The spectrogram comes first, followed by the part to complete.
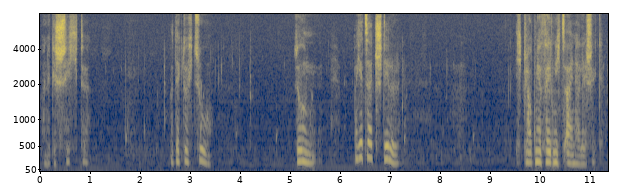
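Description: A polite, reserved wife and mother in an intimate radio play. Her medium-pitched voice is hesitant and softly questioning. Faint noise sits behind it. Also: drawn-out words, long pauses. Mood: soft, reluctant. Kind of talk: intimate German radio drama acting.

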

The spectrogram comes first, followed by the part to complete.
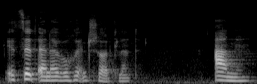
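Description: An actress playing a practical grown daughter in a vintage radio crime play, dry and unruffled. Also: female voice, on the low side, normal speed, close to an everyday voice. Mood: dry, cool. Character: cool, practical grown daughter managing family affairs. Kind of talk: vintage German radio crime drama acting.

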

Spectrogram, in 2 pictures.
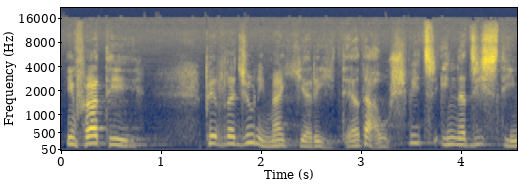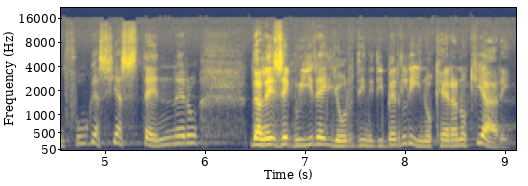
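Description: A grave survivor, reverberant hall. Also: male voice, fairly high pitch. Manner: theatrical, with expressive swells and hushed drops. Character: male camp survivor recalling his ordeal, grave and reflective. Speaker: actor reading a memoir on stage. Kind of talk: dramatic literary stage reading, first-person narration. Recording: long hall reverb of a theatre.

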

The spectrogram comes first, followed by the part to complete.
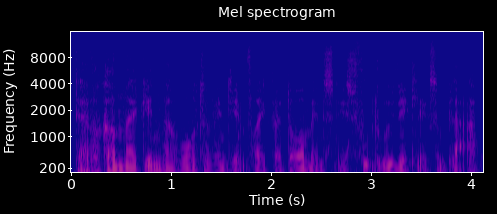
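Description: An actor playing an earnest, curious teenage boy who loves botany, in 1960s radio drama style, with a husky voice. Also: low voice, heavily acted. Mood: reflective narrating.

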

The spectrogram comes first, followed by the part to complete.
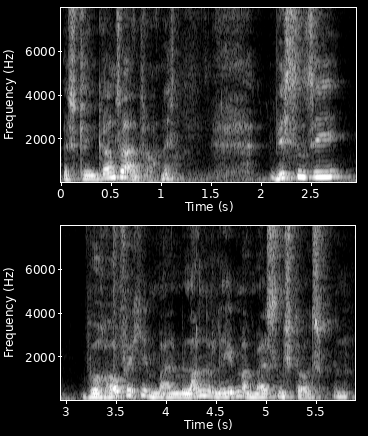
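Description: An actor as an absent-minded old physicist. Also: male voice, a little high, lively intonation, warm tone, slight background noise, close to an everyday voice. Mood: explaining. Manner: measured, lecturing, distracted. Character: elderly male physicist professor, absent-minded, fussy. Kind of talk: radio play acting.

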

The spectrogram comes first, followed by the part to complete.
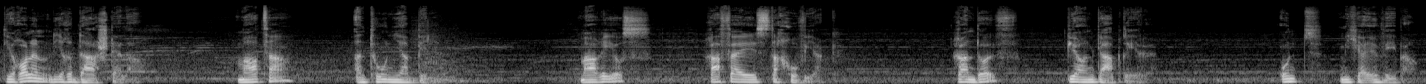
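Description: Male radio play announcer: sober, measured, creaky low-leaning voice reading directions and credits. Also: animated, faint music behind.

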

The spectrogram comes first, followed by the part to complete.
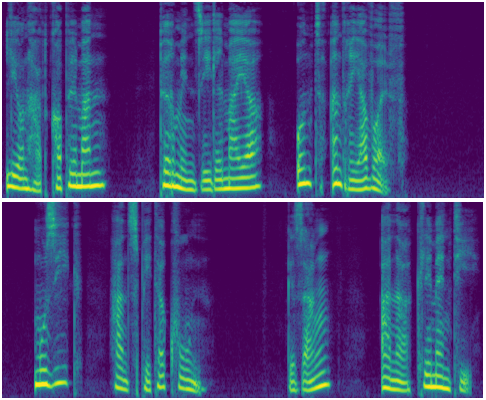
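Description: A woman's voice: low-pitched, dark tone, no echo, clean studio sound. A woman reading scripted radio drama credits as an announcer. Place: dry studio.

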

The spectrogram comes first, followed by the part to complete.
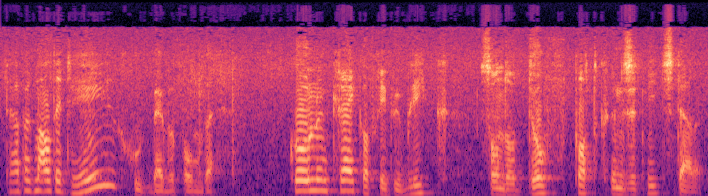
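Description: An actor in a radio play as a pompous, cynical boss who schemes in a condescending, self-satisfied way. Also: male voice, mid-range voice, sing-song, normal speed, lightly acted. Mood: smug, scheming. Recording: muffled old radio recording with hiss.

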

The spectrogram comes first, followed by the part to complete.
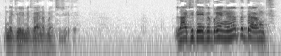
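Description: A man's voice: fairly high pitch, wildly swooping pitch, fairly quick, heavy background noise. An actor playing a sardonic, put-upon male police detective who grumbles dryly in a radio drama. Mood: harried, insistent. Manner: dry, sarcastic, put-upon.

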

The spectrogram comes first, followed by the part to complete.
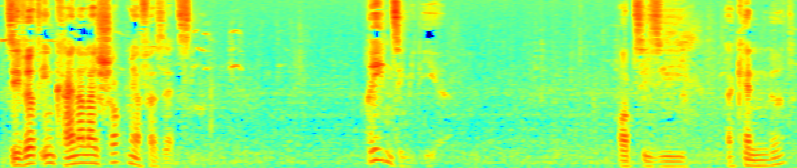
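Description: An actor playing a confident, reassuring English gentleman in a 1970s radio play, encouraging in manner. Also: mid-range voice, sing-song, measured pace, long pauses, slight background noise.

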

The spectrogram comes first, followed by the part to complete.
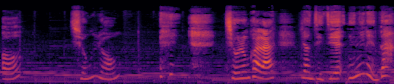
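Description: A woman's voice: high voice, animated, takes it slowly. A woman playing a bold, girlish dragon princess, pert and teasing, in a Chinese fantasy radio drama. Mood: playful delight. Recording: music under the amateur drama voice. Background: background music.

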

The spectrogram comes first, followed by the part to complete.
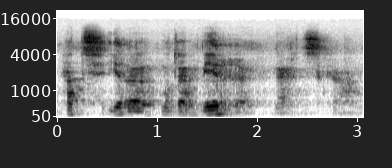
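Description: A man conducting a formal interrogation with deliberate questions, recorded on an old tape from the 1960s. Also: medium pitch, very echoey, slight background noise.

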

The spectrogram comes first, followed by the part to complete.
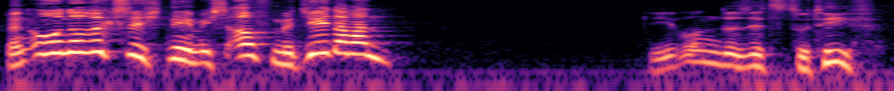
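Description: An actor playing an embittered, hot-headed misanthrope in a classical German radio play, declaiming vehemently in rhymed verse. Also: male voice, high-pitched, wildly swooping pitch, measured pace, sharp tone, heavily acted. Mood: bitter, furious. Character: embittered, hot-headed male misanthrope railing against hypocrisy.

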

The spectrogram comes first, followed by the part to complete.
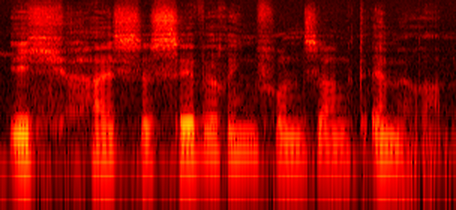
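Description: An actor playing a courteous but guarded monk herbalist in a radio drama, speaking formally. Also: male voice, mid-range voice, fairly even intonation, takes it slowly, darkish tone. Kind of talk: German radio drama acting.

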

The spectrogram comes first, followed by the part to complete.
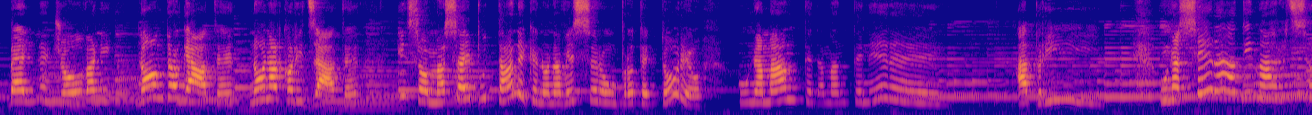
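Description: A woman's voice: sits high, expressive, takes it slowly, bright, forceful tone, full character voice. An actress playing a brazen, worldly American brothel madam in a theatrical radio monologue, drawing out her words and savouring every list. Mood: proud, brisk. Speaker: stage actress. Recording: music playing behind the voice.

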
